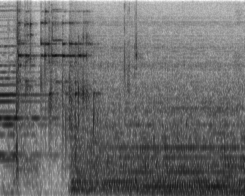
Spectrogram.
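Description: Tableware dropped on the floor: a quick clatter of several sharp, ringing clinks lasting under a second. A low sustained music drone comes in just after.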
